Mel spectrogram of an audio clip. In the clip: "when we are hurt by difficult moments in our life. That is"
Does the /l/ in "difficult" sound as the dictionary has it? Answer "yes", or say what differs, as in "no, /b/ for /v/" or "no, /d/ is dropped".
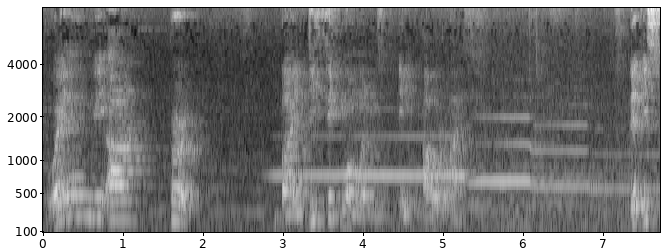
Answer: no, /l/ is dropped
